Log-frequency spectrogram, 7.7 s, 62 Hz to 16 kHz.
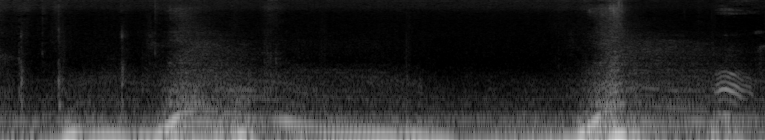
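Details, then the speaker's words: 2006–12 Dodge 5.7L V8, still on a 210 thermostat, after a BBK 85mm throttle body install. A deep, even idle rumble with quick throttle blips that return cleanly; the idle is the same as with the old part. Normal idle. "I followed the instructions to the letter of installing this BBK 85 millimeter throttle body and my car is now idling the same way like it did with the old part"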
